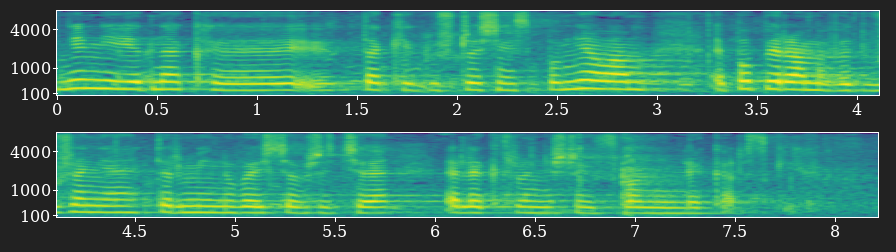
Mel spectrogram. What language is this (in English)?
Polish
